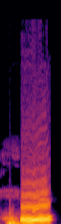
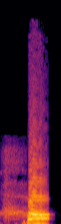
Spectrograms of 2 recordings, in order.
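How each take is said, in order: First: The vowel is said with rounded lips. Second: The vowel is said open, without rounded lips. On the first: The speaker calls it wrong. "tidak dengan mengucapkan kha" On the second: The speaker calls it right. "Saat fathah tidak dengan membulatkan bibir"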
